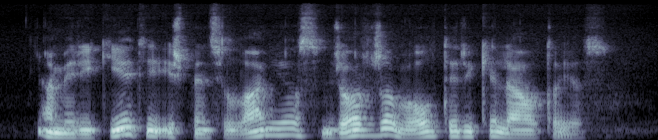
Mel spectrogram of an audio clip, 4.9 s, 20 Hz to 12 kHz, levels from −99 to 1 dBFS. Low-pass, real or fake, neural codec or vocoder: 10.8 kHz; real; none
